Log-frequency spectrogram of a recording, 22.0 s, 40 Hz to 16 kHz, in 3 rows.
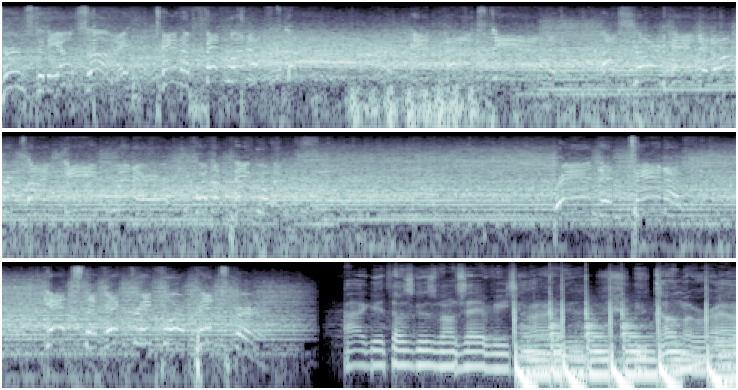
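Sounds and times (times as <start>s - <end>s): crowd roaring and cheering: 0.0s - 17.9s
goal horn long steady tone: 5.2s - 17.9s.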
